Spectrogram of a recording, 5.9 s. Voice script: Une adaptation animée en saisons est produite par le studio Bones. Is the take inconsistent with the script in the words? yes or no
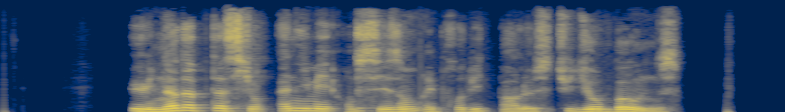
no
